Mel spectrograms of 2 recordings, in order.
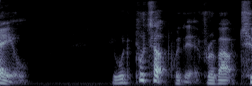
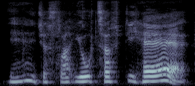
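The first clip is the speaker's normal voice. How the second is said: sniggering; 7 semitones higher, 4 dB louder than usual. A narrator's reading. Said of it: "sniggered Georgia in return".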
